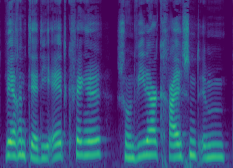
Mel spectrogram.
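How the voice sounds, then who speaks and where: A woman hosting a podcast, telling a humorous story in a lively, self-mocking way. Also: mid-range voice, moderate pace. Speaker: podcast host.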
